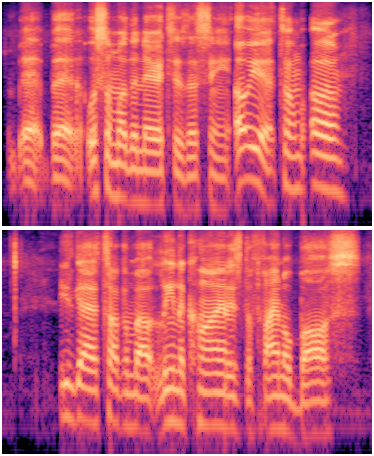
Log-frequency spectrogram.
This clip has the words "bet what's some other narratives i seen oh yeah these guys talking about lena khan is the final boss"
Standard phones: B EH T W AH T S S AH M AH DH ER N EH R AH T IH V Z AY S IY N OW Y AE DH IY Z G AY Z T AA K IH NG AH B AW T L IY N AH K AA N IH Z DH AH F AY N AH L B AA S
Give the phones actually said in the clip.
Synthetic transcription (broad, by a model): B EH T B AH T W S AH M AH DH ER N EH R AH T IH V Z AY S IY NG OW Y AE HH IY Z G AY Z T AA K IH NG AH B AW T L IY N AH K AA N IH Z DH AH F AY N L B AA S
